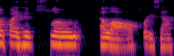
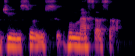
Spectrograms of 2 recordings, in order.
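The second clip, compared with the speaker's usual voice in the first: ordinary delivery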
